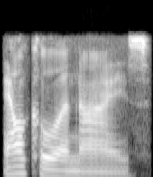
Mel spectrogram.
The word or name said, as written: alkalinize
